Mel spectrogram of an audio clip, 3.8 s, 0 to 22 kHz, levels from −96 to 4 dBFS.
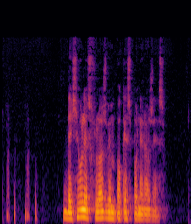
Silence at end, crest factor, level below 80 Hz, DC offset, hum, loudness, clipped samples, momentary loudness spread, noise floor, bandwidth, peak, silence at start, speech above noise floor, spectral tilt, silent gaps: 0.6 s; 20 dB; -48 dBFS; under 0.1%; none; -22 LUFS; under 0.1%; 21 LU; -73 dBFS; 10.5 kHz; -4 dBFS; 0.15 s; 52 dB; -7.5 dB/octave; none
